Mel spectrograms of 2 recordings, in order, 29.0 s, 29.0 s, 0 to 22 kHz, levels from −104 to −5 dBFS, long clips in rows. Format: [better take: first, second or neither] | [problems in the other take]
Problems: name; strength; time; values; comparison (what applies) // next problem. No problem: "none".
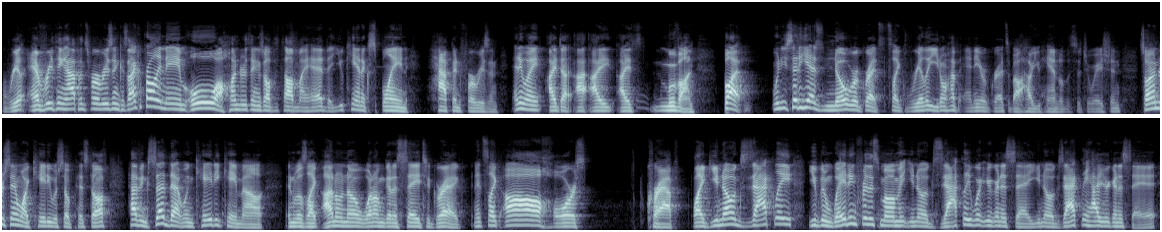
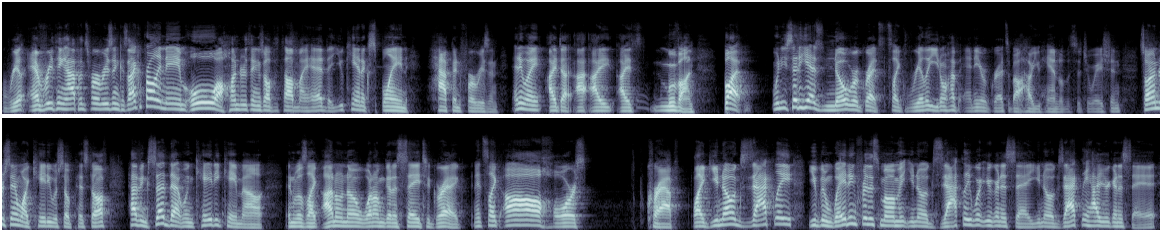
neither | muffled; slightly; fading above 4 kHz; the same in both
